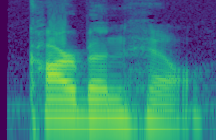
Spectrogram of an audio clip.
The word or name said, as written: Carbon Hill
